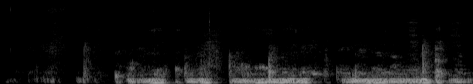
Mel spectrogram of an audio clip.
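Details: Dogo Argentino mix, a young male born August 2023, living in a foster home in Osnabrück, Germany, after rescue from Italy; low rumbling growls come in four sustained bursts separated by short pauses.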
